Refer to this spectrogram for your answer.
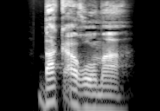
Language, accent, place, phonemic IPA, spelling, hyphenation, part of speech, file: German, Germany, Berlin, /ˈbak.ʔaˌʁoː.ma/, Backaroma, Back‧aro‧ma, noun, De-Backaroma.ogg
- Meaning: extract (e.g. of lemon) used in baking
